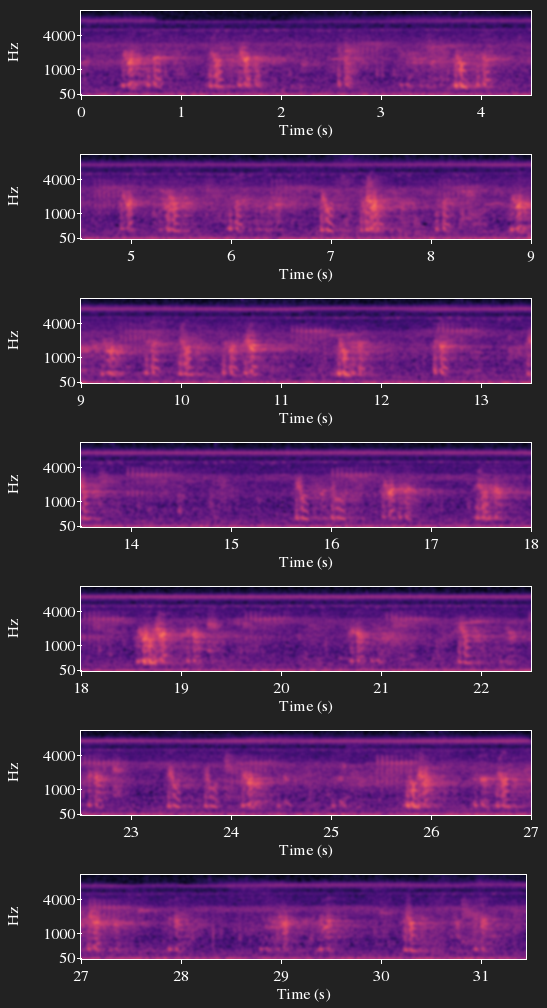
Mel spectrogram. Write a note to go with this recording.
Frogs chirping, Firefly habitat area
